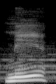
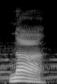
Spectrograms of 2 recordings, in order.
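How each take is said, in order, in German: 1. Der Vokal wird als 'e'-Laut gesprochen. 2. Der Vokal wird als 'a'-Laut gesprochen. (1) "In Annaberg zum Beispiel" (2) "das fränkische A"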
